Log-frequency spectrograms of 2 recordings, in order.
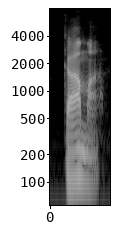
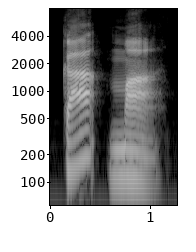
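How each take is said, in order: First: Said in the usual way. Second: "cama" split into ca - ma, each part loud; syllable by syllable. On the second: Shown as a demonstration. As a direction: break "cama" into two separate beats, ca, ma. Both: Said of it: "ya tienen dos sílabas".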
